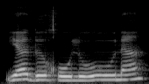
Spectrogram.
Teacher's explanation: یدخلون، دال پر کلکلا کریں گے، حروف کلکلا میں سے ہے، خوا کو موٹا پڑھیں گے۔ خلون، لام کو لمبا کریں گے کیونکہ آگے واو مدہ ہے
